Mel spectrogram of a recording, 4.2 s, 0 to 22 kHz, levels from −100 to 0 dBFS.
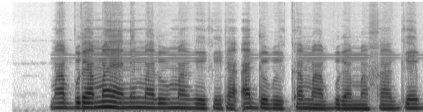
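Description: The speech carries periodic clock jitter throughout. The converter's sampling clock is being shaken at a single rate of around 3 kHz, so each component of the sound gains sidebands spaced that far above and below it, strongest on the higher frequencies. The result is a rough, metallic edge that disappears in the pauses.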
